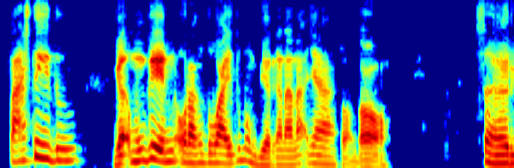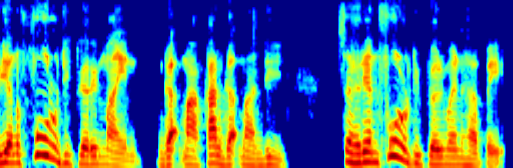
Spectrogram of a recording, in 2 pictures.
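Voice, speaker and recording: A man, a primary school teacher giving an online class to children, animated and acting out parents and kids. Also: a little high, normal speed, no echo, dull audio.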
